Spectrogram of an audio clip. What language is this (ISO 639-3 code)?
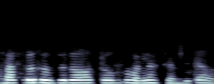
ori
